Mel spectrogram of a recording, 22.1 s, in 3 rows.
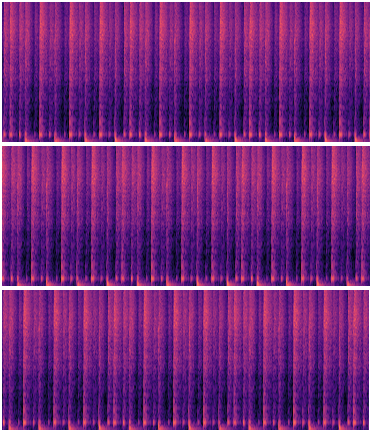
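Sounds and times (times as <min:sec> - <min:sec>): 
drums playing train shuffle beat: 0:00.0 - 0:22.0.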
